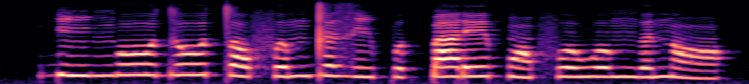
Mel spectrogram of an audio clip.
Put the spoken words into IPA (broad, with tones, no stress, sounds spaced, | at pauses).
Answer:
ɗ iː˧ ŋ oː˦ d oː˦ t ɔ˨ f ə˨˦ m d ə˧ z i˨ p ə˨ k͡p a˧ ɾ e˧ p ɔ̃˨ f o˦ w o˦ ŋ ə˨˦ n ɔ̃˨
